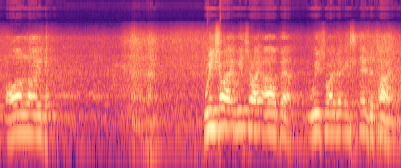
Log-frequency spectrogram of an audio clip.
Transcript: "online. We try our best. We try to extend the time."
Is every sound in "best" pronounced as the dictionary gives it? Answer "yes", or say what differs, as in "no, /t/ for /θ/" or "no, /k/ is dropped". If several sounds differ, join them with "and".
no, /s/ is dropped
